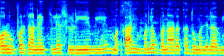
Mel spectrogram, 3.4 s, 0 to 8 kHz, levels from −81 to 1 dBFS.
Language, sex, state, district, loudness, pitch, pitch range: Hindi, male, Bihar, West Champaran, -18 LUFS, 175 Hz, 175-185 Hz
